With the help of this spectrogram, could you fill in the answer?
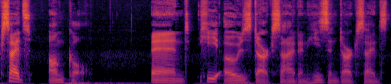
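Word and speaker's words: Darkseid: gonna say it right I know it's spelled dark like dark seed people say dark seed but it's dark side yeah I Googled it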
